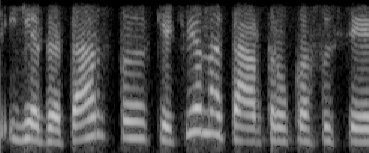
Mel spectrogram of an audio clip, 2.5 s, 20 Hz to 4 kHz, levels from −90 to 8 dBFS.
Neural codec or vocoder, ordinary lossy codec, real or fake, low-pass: none; Opus, 64 kbps; real; 3.6 kHz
